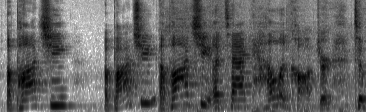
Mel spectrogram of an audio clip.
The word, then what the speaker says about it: Apache: send an IH 64 appache I pronounced that wrong tonight Apache Apache Apache attack helicopter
